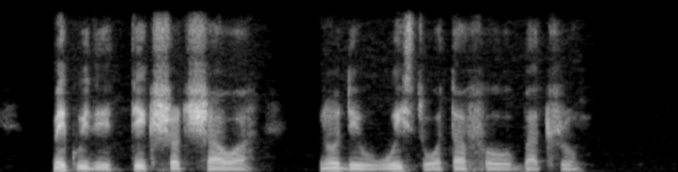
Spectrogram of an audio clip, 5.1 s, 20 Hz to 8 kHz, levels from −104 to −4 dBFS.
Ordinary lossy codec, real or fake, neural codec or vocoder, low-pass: none; real; none; 7.2 kHz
